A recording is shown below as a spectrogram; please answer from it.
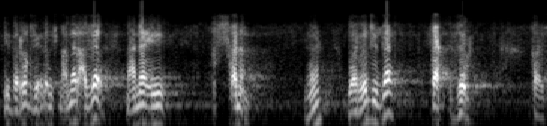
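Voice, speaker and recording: A low-voiced Egyptian man teaches Quranic vocabulary, pausing to quiz his listeners. His voice is gravelly. The recording is tinny and narrow, with a long hall echo trailing each word. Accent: Egyptian Arabic. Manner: quizzing listeners with repeated questions. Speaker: religious teacher. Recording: tinny phone-like audio with long hall reverb.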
